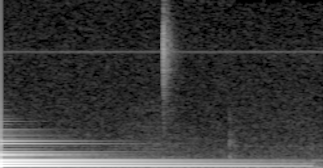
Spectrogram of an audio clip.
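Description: A single guitar note plucked on the second string at the first fret, ringing clean and steady and slowly fading over a couple of seconds, heard alone at moderate volume.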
